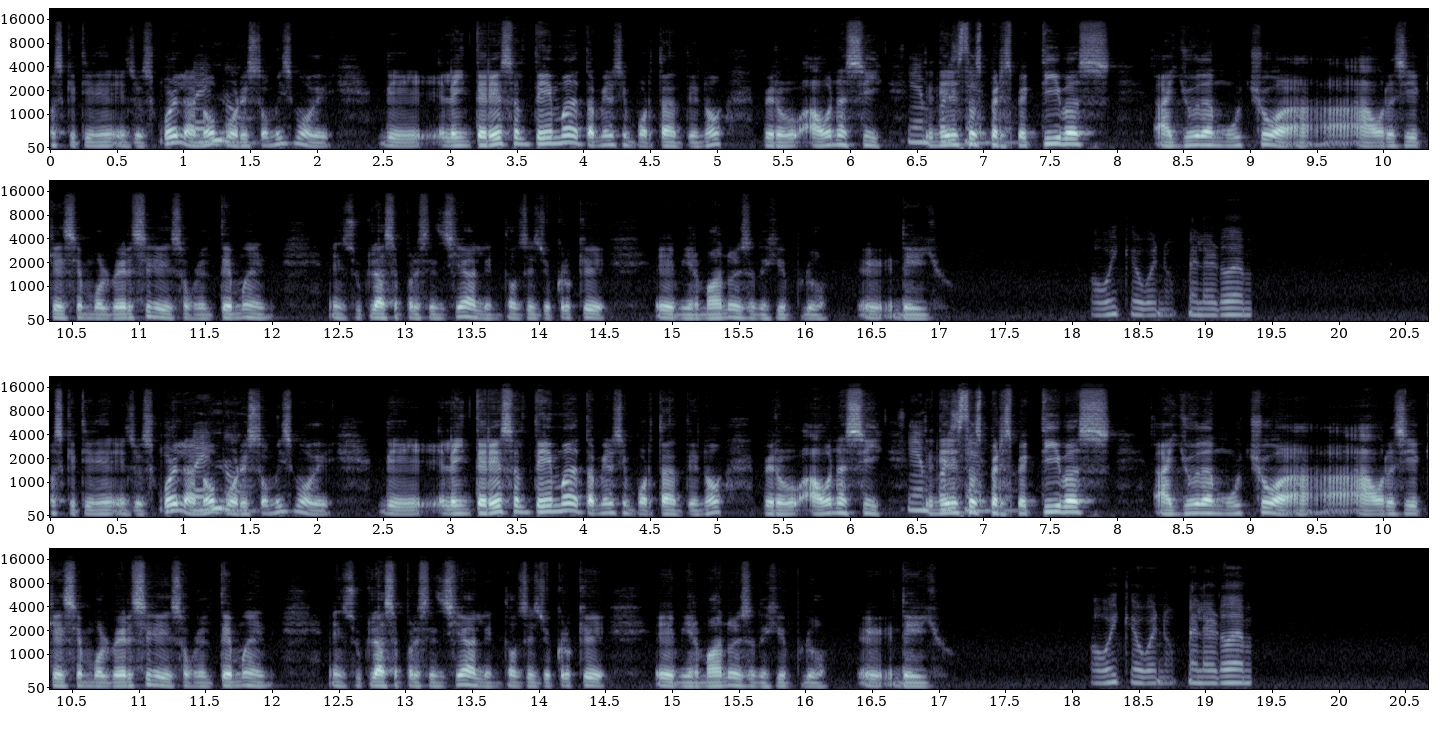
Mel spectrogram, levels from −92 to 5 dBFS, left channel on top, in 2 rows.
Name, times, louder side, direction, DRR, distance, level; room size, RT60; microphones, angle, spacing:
voice 1, 0.0-2.1 2.5-5.0 5.4-6.2 6.6-7.9 8.3-12.0 12.4-14.5 14.9-16.1 16.4-16.9, right 2 dB, 25° right, 5.7 m, -24 dB
voice 2, 1.1-1.4 6.4-7.0 18.1-19.3, right 2 dB, 65° right, 2.7 m, -33 dB
open air
head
